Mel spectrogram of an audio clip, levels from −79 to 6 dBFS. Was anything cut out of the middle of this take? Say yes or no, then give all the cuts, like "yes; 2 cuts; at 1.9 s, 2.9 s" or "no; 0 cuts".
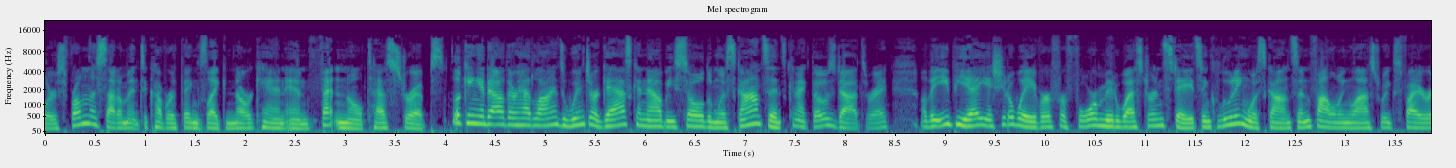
yes; 1 cut; at 7.3 s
